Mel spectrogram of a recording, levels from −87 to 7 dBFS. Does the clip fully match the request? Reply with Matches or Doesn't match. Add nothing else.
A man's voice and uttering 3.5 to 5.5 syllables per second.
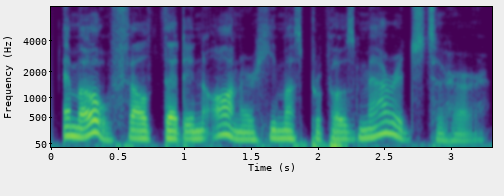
Matches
